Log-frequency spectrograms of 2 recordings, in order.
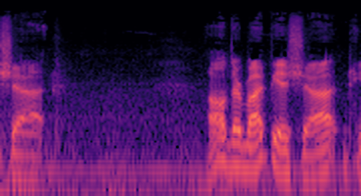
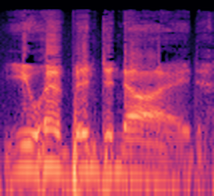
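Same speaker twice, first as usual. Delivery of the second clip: low, slow game-announcer boom; 5 semitones lower, 3 dB louder, slower than usual. Pretend. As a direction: pronounce the verdict like an arena announcer. Mock game announcer call.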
